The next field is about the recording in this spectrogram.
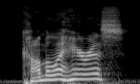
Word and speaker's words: Kamala Harris: Now, if we were going to talk about, I'm going to say her name wrong, Kamala Harris.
